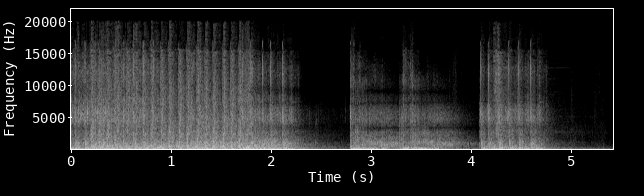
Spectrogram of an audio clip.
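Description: Rapid automatic gunfire in the BGMI battle game, long loud continuous bursts that stop and restart twice, with short gaps of quiet between volleys.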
